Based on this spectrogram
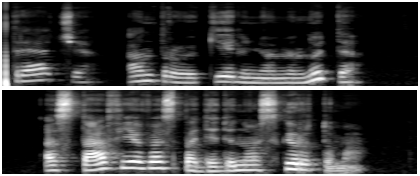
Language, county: Lithuanian, Alytus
